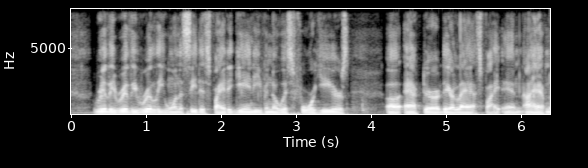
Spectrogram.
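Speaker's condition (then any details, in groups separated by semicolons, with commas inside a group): No condition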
